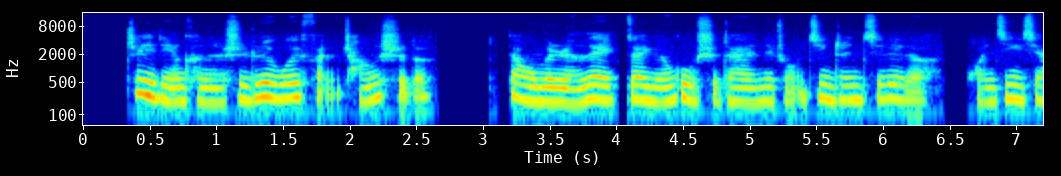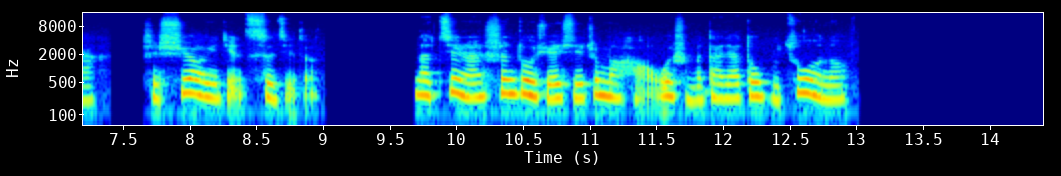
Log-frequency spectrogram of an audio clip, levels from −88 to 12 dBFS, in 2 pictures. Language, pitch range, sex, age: Chinese, 205-250 Hz, female, 10-29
